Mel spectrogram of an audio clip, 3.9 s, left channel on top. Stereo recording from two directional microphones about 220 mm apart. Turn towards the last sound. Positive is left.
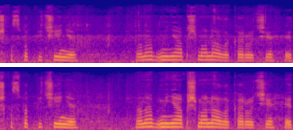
turn(degrees=-10)  # may be behind; listen again after turning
